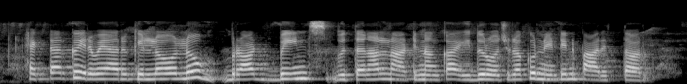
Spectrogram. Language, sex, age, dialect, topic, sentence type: Telugu, male, 25-30, Telangana, agriculture, statement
